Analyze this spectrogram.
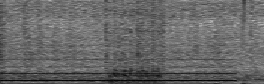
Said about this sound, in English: And from between clicking the call to when the ringing starts, it feels like it stretches out for far longer than it should.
